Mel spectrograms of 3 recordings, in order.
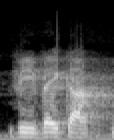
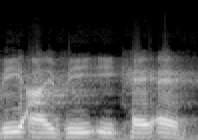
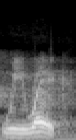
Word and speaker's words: viveka: In Pali, the word is viveka, V-I-V-E-K-A, or viveka, and in Thai it's pronounced we wake.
